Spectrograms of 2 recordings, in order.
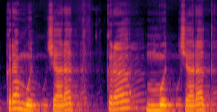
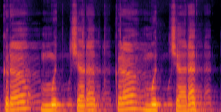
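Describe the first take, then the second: The two takes are said the same way.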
